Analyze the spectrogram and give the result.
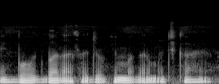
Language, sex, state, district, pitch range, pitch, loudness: Hindi, male, Arunachal Pradesh, Lower Dibang Valley, 105-125 Hz, 110 Hz, -14 LUFS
